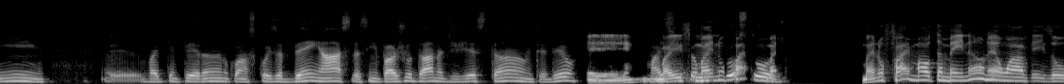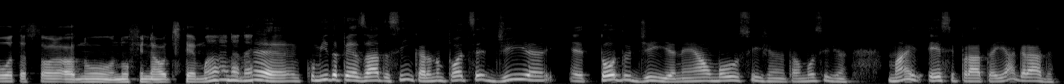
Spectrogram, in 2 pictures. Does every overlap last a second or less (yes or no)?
no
